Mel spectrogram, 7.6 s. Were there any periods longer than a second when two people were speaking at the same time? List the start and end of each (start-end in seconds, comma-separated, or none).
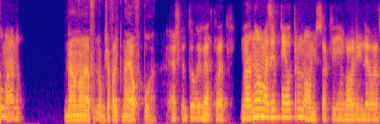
none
